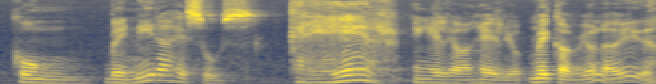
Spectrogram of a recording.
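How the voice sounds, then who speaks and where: Audible room echo surrounds a man speaking at a very slow pace. His tone is dark and mellow, with lively intonation. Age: 60s. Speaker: pastor. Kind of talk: sermon.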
